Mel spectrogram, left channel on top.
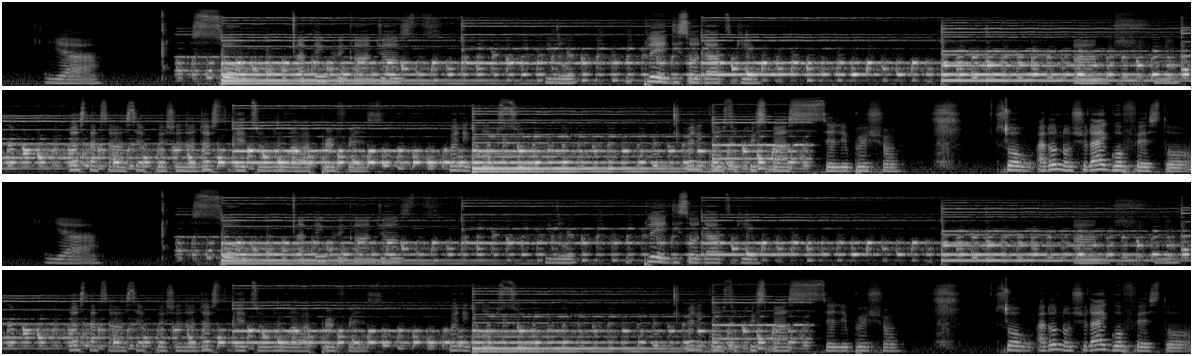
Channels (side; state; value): right; quieter; 4.9 dB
